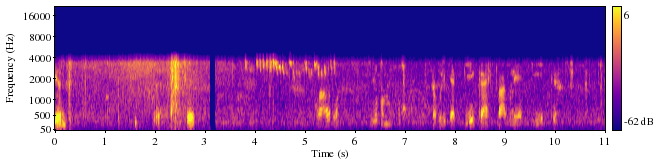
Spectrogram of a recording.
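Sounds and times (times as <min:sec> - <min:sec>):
high-pitched bird chirps: 0:03.8 - 0:05.7.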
